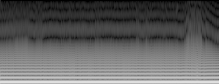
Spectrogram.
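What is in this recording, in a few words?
"lick", spoken word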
